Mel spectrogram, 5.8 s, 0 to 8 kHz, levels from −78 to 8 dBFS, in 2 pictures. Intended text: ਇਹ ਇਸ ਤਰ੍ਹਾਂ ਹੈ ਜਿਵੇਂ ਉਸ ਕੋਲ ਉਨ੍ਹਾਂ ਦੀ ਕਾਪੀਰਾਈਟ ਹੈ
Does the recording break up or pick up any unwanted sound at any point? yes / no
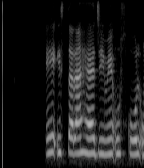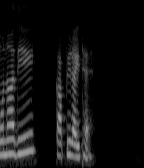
no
